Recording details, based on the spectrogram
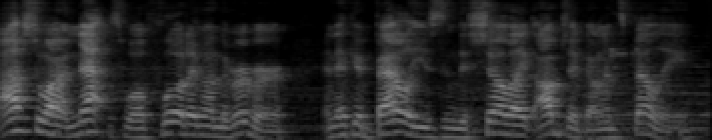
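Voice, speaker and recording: A man voicing a fussy, excitable male scholar who speaks in polite, old-fashioned phrases and swings high with alarm. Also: quick pace, over music, lightly acted. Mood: explaining.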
